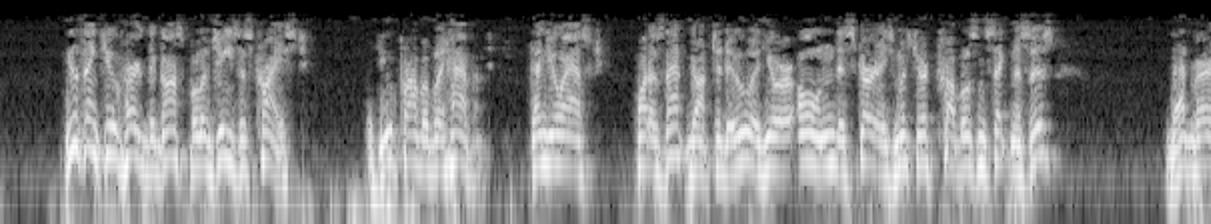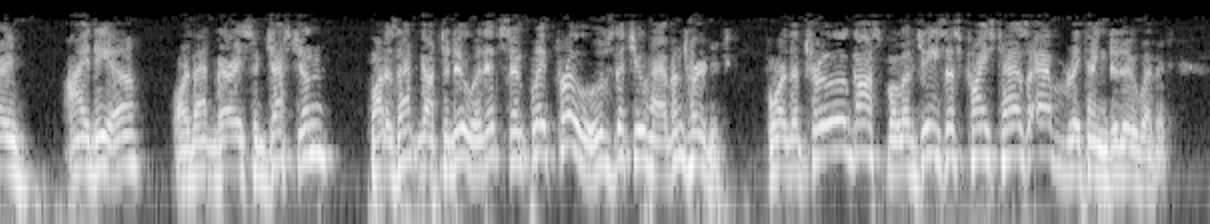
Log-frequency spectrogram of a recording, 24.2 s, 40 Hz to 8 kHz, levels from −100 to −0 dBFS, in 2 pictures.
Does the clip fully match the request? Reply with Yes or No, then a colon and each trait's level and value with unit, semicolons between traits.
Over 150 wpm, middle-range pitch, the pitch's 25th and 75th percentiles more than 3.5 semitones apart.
Yes: average, 160 wpm; medium, 150 Hz; average, 5.0 semitones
